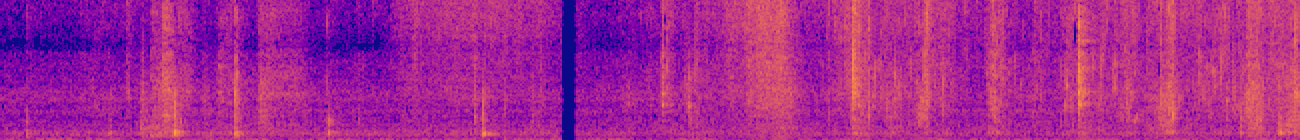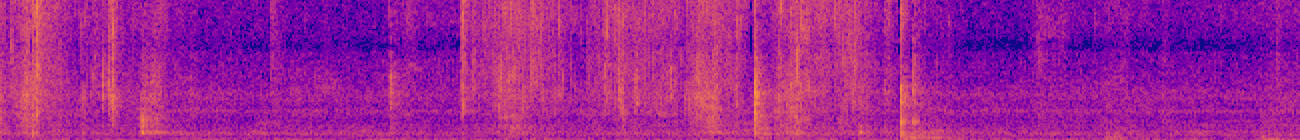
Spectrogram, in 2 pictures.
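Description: A wooden spoon stirring a wet mixture of shredded chicken, cheese, buffalo sauce and ranch dressing in a heavy black pot: irregular squelching and scraping, with occasional sharp knocks of the spoon against the pot.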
